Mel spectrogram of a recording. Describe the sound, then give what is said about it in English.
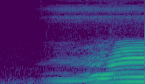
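A single cow moos on a cattle farm in Iowa, a low bellow that swells and rises in pitch, rich in harmonics, growing louder toward the end with no talking over it. “they drive into, well, the sunrise, and ready to become enlightened cattle farmers.”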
